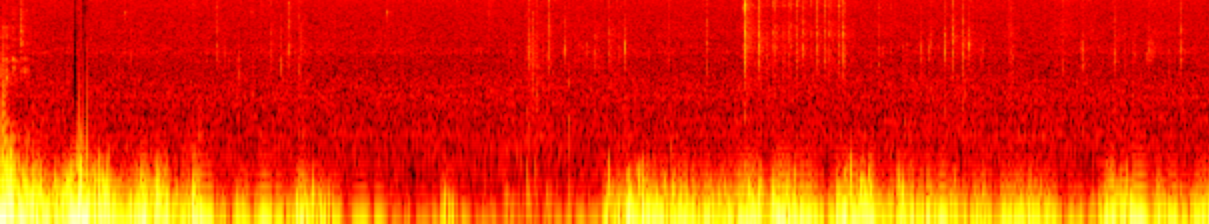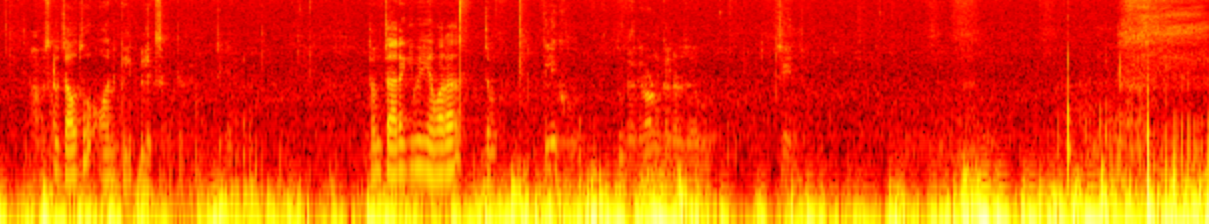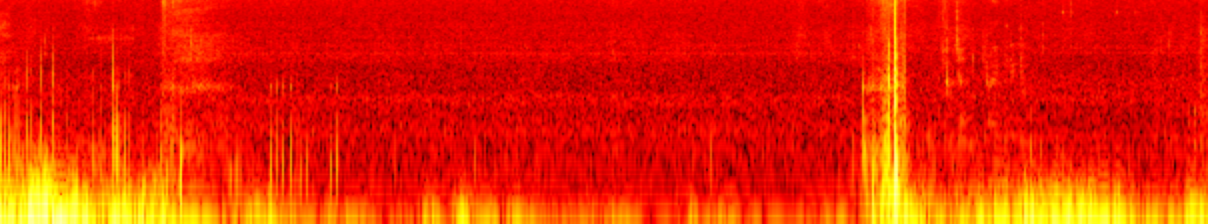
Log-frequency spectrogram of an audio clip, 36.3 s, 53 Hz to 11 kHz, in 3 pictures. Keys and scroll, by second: 2.3 ctrl+c, 2.8 ctrl+Return, 2.9 ctrl+v, 19.7 ctrl+s.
